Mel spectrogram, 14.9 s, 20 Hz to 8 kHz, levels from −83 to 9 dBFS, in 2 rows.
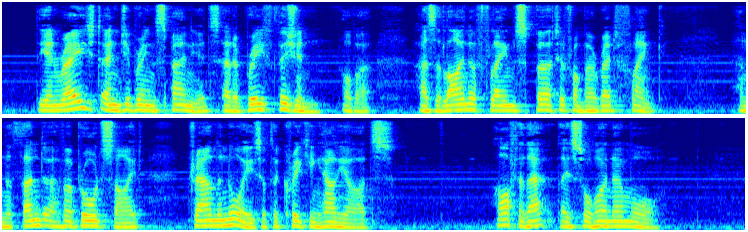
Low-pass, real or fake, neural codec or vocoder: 7.2 kHz; real; none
